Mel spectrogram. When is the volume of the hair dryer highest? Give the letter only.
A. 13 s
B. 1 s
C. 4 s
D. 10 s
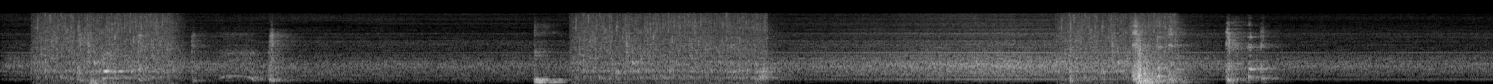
D.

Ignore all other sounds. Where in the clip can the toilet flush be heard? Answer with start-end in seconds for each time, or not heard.
0.3-1.9, 5.7-7.7, 10.6-11.8.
